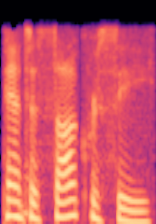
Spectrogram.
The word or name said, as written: pantisocracy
